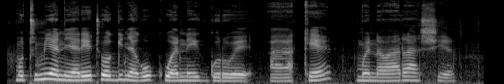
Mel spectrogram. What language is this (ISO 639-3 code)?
kik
